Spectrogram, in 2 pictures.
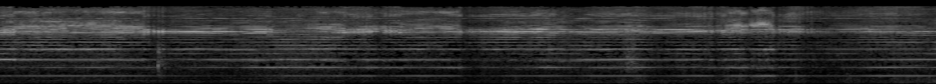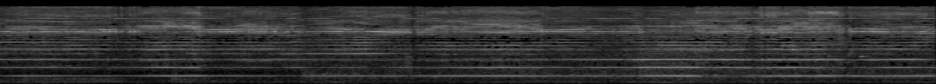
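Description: Stone-carving CNC router's spindle running with a steady whine of several held tones while its water-cooled bit cuts into a stone slab, over a hiss of cutting noise.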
